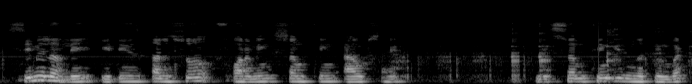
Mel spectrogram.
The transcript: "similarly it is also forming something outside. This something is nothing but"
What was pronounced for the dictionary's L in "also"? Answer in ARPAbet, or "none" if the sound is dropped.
L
